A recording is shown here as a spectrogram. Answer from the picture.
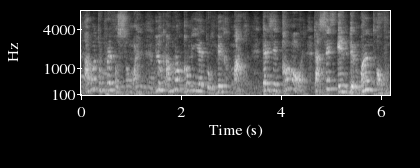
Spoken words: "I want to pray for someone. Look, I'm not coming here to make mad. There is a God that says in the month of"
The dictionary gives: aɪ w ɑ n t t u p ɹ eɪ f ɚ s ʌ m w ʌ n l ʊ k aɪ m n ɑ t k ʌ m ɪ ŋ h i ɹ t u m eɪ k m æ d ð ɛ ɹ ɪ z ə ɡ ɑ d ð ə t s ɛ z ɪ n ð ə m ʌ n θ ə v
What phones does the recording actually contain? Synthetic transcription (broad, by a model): aɪ w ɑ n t t u p ɹ eɪ f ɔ s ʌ m w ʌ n l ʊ k aɪ m n ɑ t k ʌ m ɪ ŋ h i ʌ t u m eɪ k m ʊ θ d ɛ ɹ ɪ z ə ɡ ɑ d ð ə t s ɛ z ɪ n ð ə m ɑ n t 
